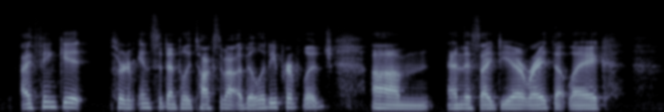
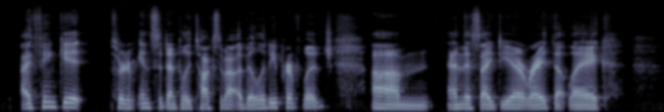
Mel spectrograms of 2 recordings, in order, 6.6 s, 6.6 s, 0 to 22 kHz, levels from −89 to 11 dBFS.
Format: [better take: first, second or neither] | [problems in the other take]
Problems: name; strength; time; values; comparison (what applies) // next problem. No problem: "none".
second | muffled; slightly; fading above 3 kHz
